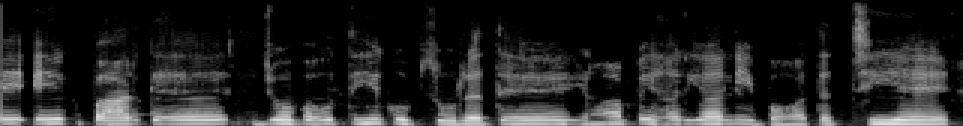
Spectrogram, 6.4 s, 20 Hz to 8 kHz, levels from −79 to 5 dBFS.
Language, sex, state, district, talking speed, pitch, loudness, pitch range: Hindi, female, Bihar, Bhagalpur, 140 wpm, 225 Hz, -16 LUFS, 210-235 Hz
